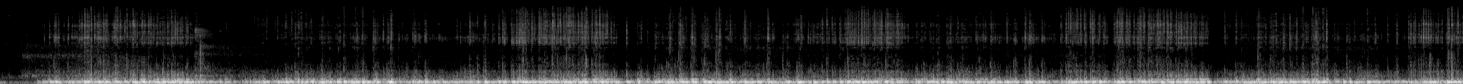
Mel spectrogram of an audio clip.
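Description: Fingertips and long nails of both hands scratch the hollow black metal mesh grille of a desktop microphone. The result is a steady, deep rumbling scrape centered around 90 Hz. Bursts of bright, airy scratching come and go over it.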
